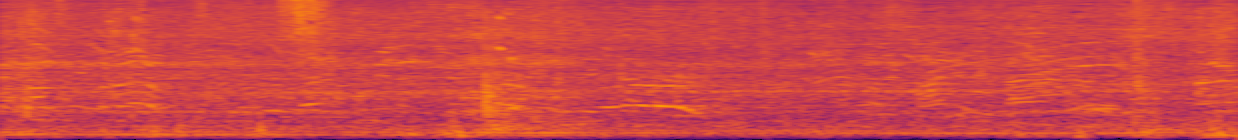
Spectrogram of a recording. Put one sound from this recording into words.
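An excavator engine rumbles nearby.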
